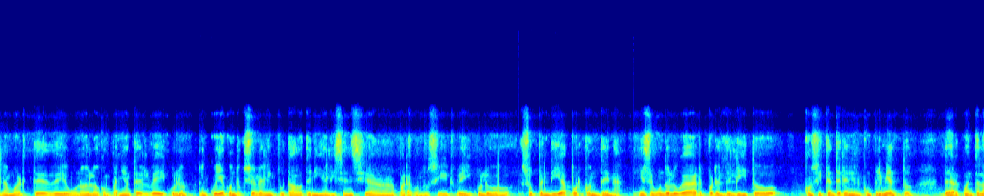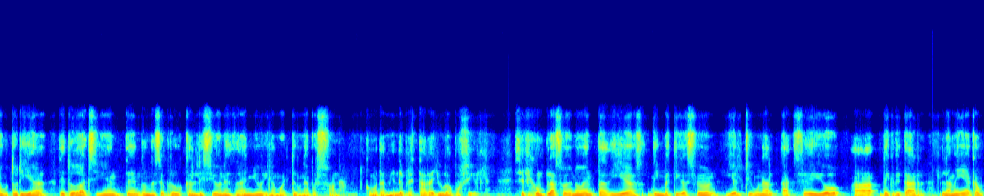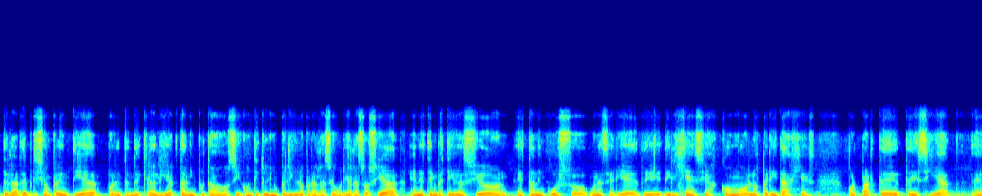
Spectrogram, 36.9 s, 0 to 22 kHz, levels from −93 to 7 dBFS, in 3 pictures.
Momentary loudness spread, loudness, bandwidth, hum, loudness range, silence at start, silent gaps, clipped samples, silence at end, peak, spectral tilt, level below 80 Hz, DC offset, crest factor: 6 LU; -25 LUFS; 10 kHz; none; 2 LU; 0 s; none; under 0.1%; 0 s; -6 dBFS; -6 dB/octave; -56 dBFS; under 0.1%; 20 dB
